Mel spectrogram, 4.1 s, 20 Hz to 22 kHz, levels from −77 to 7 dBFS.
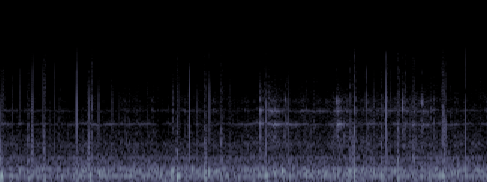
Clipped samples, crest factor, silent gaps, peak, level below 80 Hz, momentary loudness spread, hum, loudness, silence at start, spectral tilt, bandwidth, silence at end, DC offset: under 0.1%; 20 dB; none; -16 dBFS; -46 dBFS; 3 LU; none; -38 LUFS; 0 s; -7.5 dB/octave; 10.5 kHz; 0 s; under 0.1%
